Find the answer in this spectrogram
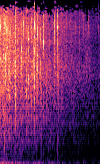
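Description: Dense crackling patter of debris and grit raining down after an explosion, many small ticks fading steadily away over the two seconds.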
